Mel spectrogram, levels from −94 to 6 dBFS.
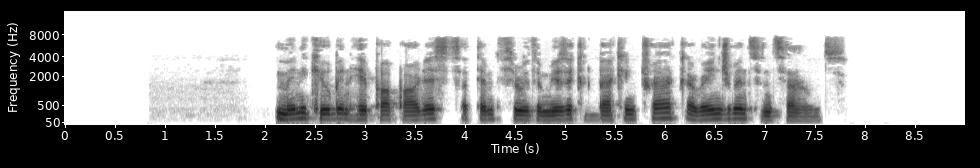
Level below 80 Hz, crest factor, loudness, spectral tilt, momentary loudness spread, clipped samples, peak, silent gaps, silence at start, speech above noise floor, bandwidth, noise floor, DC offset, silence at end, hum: -54 dBFS; 14 dB; -16 LUFS; -6 dB/octave; 8 LU; under 0.1%; -2 dBFS; none; 2.1 s; 52 dB; 7.8 kHz; -68 dBFS; under 0.1%; 1.25 s; none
